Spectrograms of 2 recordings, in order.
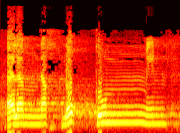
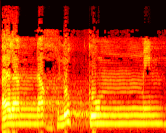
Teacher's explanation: يطبقون على قاف غير مقلقلة ويباعدون على كاف · Shown in: first take · Term: صفة الاستعلاء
